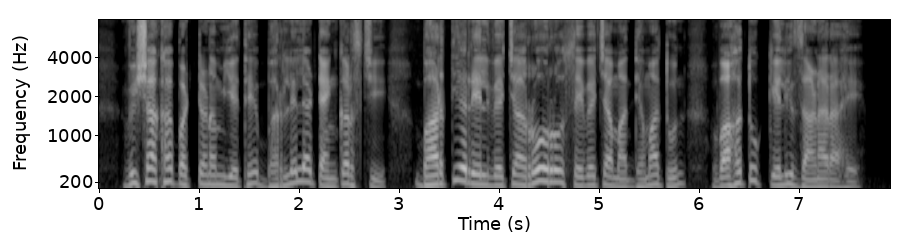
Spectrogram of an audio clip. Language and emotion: Marathi, neutral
